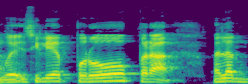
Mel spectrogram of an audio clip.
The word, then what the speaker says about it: propranolol: इसमें देखो, इसको प्रोनाउंस करो प्रोप्रा। 3 कार्बन को हम लोगों को पता है कि 3 कार्बन को प्रोपेन बोलते हैं, 3 कार्बन को क्या बोलते हैं, प्रोपेन।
